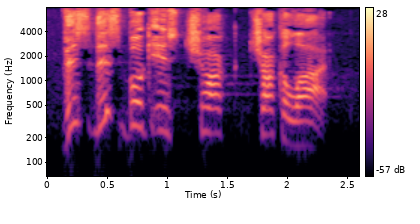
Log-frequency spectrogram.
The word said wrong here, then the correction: chock-a-block: How do you say it? Chock-a-lock? What do you say? – Chock-a-block.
